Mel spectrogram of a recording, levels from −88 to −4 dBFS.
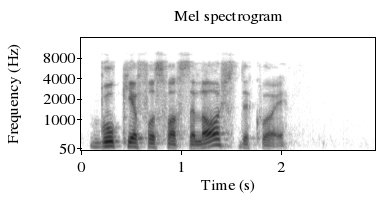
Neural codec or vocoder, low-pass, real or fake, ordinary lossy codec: codec, 16 kHz, 4 kbps, X-Codec, HuBERT features, trained on LibriSpeech; 7.2 kHz; fake; Opus, 16 kbps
